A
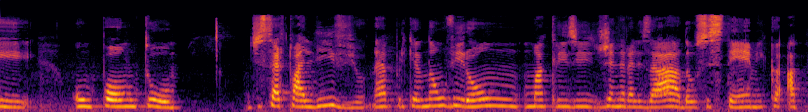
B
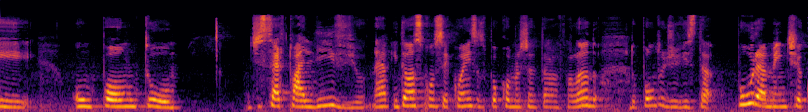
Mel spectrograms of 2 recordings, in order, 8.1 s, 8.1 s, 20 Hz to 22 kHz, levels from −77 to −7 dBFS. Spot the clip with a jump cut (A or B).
B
